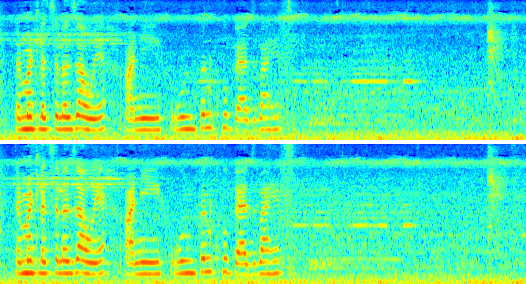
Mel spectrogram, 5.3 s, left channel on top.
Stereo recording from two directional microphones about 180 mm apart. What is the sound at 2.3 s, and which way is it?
Speech, 40° right (ahead or behind).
